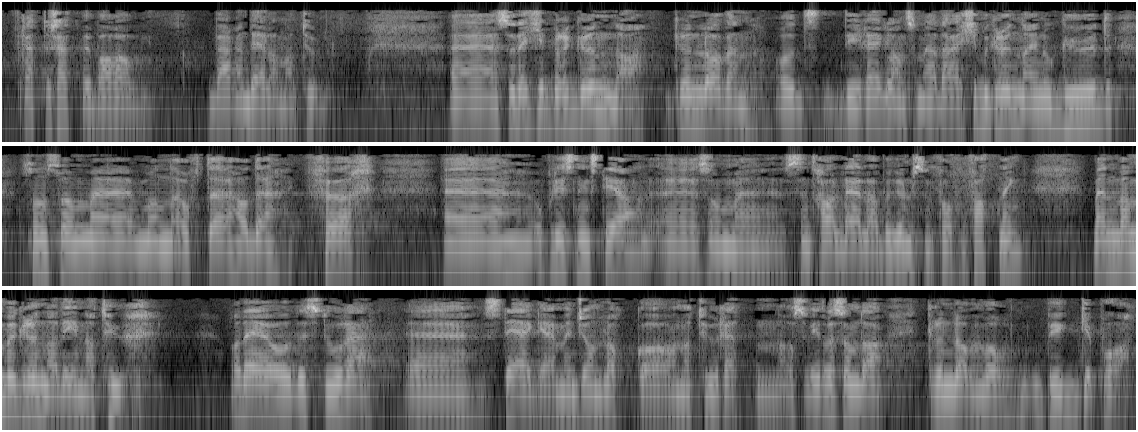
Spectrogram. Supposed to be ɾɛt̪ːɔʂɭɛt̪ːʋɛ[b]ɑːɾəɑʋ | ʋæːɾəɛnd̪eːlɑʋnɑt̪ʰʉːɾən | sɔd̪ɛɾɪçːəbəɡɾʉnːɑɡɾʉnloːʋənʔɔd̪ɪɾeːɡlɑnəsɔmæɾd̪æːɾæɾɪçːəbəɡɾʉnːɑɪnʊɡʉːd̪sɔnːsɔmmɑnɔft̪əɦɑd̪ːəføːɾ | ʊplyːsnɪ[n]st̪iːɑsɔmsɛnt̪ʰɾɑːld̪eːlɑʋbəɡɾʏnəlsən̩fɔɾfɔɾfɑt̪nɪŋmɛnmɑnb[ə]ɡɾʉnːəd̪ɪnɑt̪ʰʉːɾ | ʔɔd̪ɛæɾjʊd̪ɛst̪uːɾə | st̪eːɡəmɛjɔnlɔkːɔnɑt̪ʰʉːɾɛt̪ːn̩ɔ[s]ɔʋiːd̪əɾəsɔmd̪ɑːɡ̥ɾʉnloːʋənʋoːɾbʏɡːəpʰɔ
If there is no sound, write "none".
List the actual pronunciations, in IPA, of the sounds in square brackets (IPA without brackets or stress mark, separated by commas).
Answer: b, ŋ, ə, s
